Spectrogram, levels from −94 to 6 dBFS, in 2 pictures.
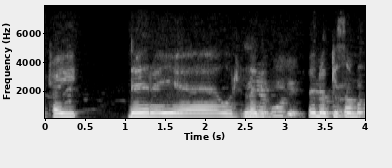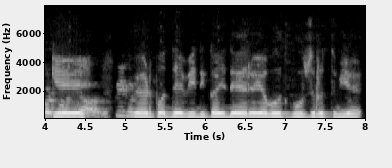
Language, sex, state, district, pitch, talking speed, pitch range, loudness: Rajasthani, male, Rajasthan, Churu, 240 Hz, 150 wpm, 235-245 Hz, -13 LUFS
